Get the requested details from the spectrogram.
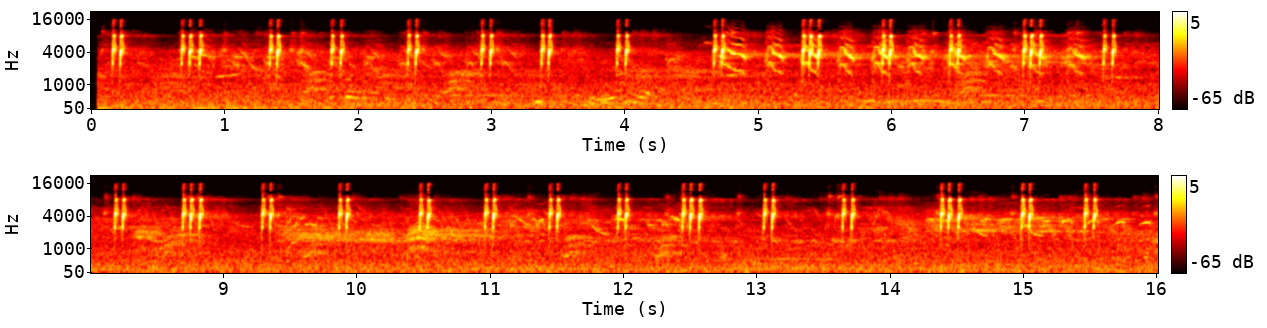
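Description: An Indian palm squirrel gives sharp, high chirps in a steady rapid series as an alarm.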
